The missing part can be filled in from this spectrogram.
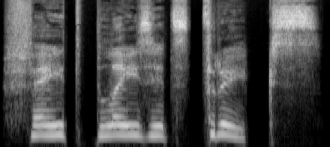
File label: Female Draenei, Emote Oops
